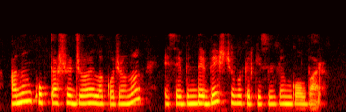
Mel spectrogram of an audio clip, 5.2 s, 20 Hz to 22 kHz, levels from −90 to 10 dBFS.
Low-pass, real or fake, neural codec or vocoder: 7.2 kHz; real; none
